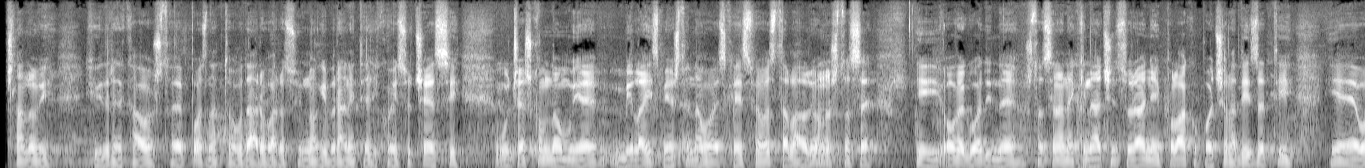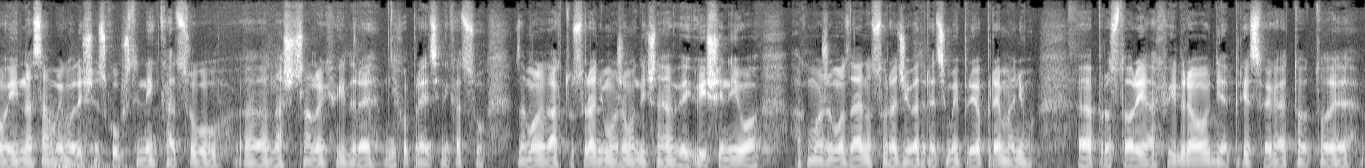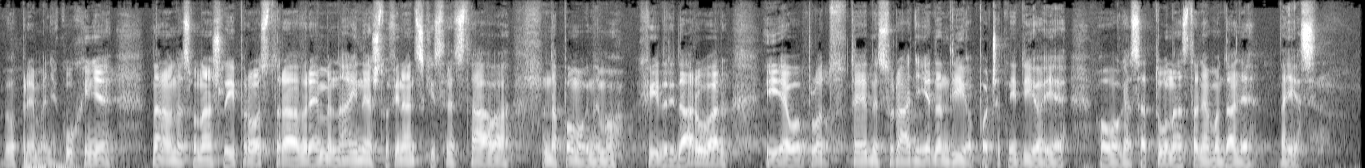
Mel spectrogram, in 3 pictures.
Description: Saborski zastupnik za češku i slovačku nacionalnu manjinu Vladimir Bilek i kandidat za zamjenika gradonačelnika Grada Daruvara podsjetio je na doprinos pripadnika češke nacionalne manjine u Domovinskom ratu ovim riječima:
